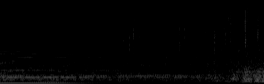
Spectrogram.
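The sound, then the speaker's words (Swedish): A steady wash of heavy rain falls continuously over an embassy compound at Gärdet in Stockholm, Sweden, near midnight, with dense pattering and scattered drips, a broad even hiss under a faint low hum, with no voices. “Ett tungt regn faller över ambassadområdet vid Gärdet i Stockholm.”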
